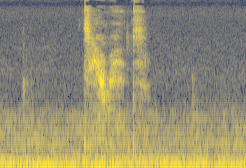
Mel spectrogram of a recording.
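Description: Soft breathy mouth sounds from a woman, two short puffs of air about a second in, over a low steady room hum.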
